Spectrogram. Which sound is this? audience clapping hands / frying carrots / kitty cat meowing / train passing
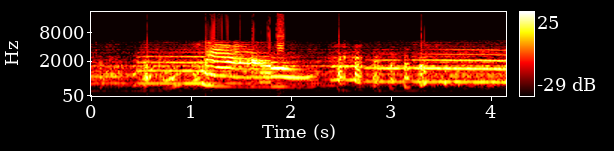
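kitty cat meowing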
